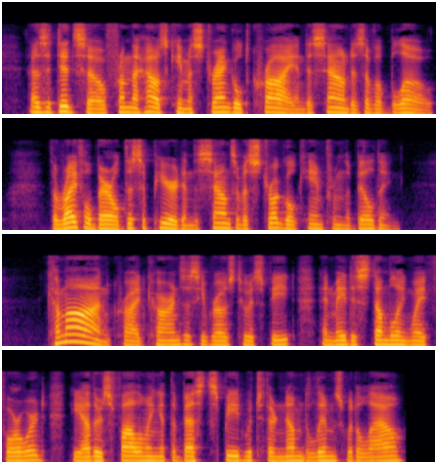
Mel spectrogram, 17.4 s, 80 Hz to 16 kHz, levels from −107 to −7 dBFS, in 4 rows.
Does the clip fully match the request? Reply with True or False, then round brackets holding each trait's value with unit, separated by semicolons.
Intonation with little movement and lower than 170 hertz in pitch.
True (1.9 semitones; 140 Hz)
